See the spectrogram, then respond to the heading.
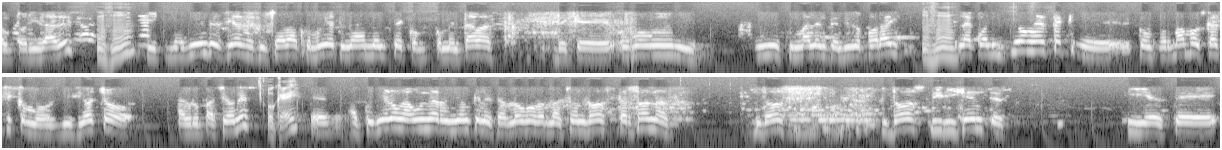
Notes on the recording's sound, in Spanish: Nos enlazamos en llamada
